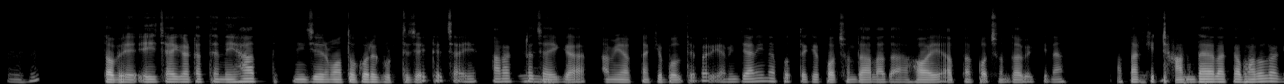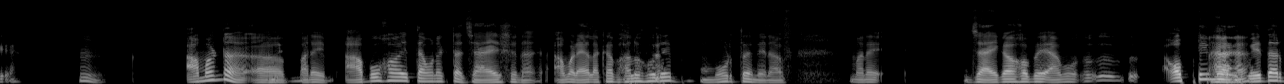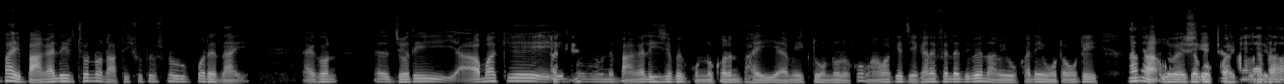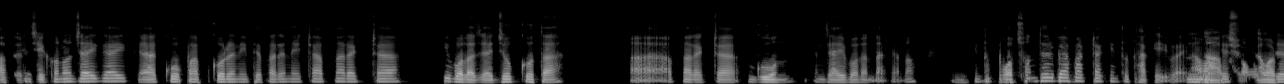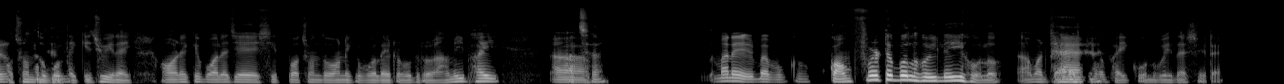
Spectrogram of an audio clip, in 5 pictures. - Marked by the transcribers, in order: other background noise; in English: "মোর দ্যান এনাফ"; in English: "অপটিমাল ওয়েথার"; in English: "কোপ আপ"
- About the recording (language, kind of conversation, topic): Bengali, unstructured, আপনার স্বপ্নের ভ্রমণ গন্তব্য কোথায়?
